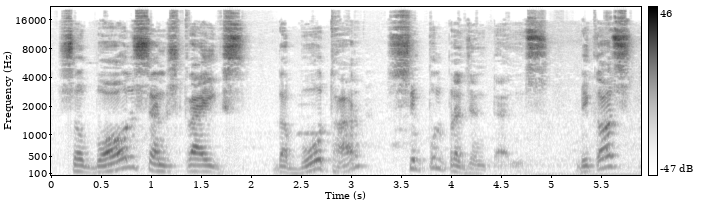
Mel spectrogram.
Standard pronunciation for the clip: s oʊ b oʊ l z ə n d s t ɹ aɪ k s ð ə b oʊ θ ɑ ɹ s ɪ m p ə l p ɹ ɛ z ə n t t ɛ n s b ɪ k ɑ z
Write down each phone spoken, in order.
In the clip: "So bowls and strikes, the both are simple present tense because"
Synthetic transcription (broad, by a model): s oʊ b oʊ l s ə n d s t ɹ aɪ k s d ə b oʊ t ɑ ɹ s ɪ m p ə l p ɹ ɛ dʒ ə n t t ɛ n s b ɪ k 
